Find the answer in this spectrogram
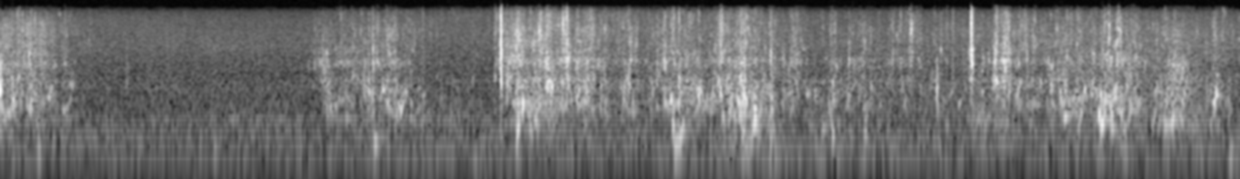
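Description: Hooked channel catfish thrashing and splashing at the water's surface as it fights the line. There is a splash at the start and a short lull, then near-continuous irregular splashing from about five seconds in.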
